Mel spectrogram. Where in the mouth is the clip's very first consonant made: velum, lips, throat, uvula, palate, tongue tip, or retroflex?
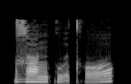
tongue tip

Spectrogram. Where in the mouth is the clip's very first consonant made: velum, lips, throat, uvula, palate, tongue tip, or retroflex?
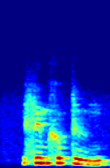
tongue tip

